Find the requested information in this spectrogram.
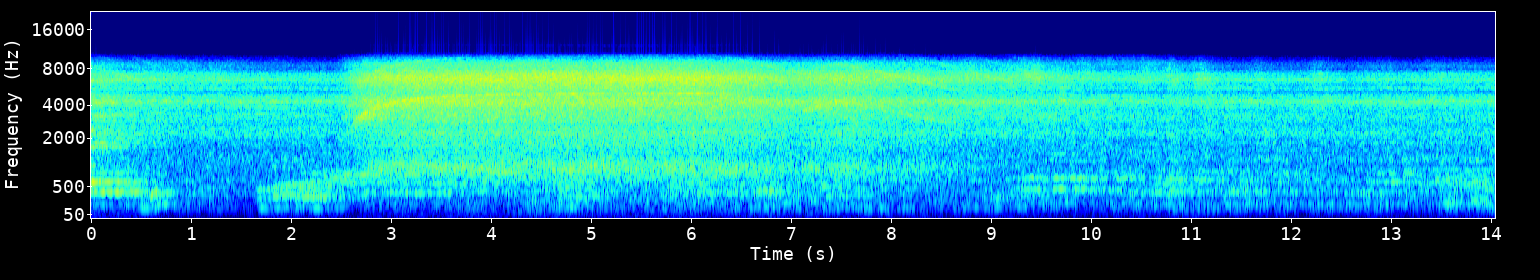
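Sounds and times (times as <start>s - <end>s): electric motor whining: 2.3s - 9.3s.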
